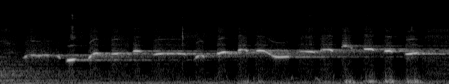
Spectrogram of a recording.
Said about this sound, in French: Et donc vous passez à côté en sifflant.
